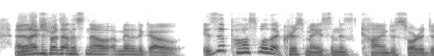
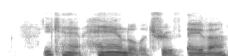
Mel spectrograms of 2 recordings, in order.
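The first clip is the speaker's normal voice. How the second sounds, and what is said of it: Bad Jack Nicholson impression. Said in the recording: “doing a Jack Nicholson impression ... No, that's bad.”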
